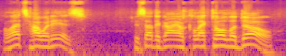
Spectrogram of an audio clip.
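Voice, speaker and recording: A man's voice: sits high, lively intonation, a little fast, pushed and bright, a little hiss or hum. An actor playing a guilty, nervous schemer who narrates his own crime in hardboiled slang, in 1940s radio drama style. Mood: anxious, resigned. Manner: hardboiled slangy first-person storytelling. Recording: vintage 1940s radio recording, music behind.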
